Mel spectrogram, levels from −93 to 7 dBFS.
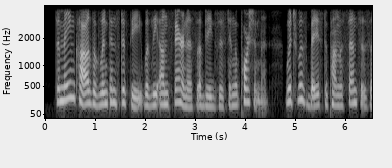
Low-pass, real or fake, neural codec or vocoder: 3.6 kHz; fake; autoencoder, 44.1 kHz, a latent of 192 numbers a frame, MeloTTS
